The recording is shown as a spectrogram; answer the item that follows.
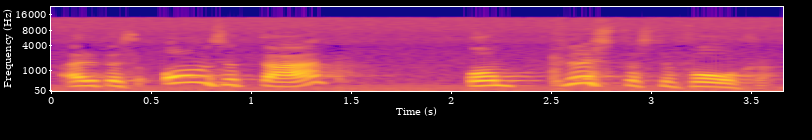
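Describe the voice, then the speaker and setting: A man's voice: sits high, very animated, slow, husky, poor audio. A man preaching a sermon, asking the congregation questions, with a slight cough.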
